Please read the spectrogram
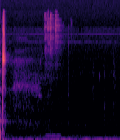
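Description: Near silence: faint room tone with a couple of faint computer mouse clicks.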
